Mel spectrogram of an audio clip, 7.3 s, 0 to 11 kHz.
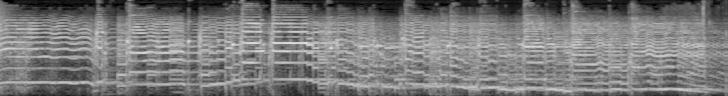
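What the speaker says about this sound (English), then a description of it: "Or some extra distortion if I like to. Always goes well with the delay." Electric guitar played through a Digitech RP355 multi-effects pedal with distortion and delay, sustained gritty notes and chords ringing into one another, loud and continuous with no talking.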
